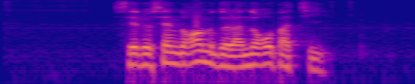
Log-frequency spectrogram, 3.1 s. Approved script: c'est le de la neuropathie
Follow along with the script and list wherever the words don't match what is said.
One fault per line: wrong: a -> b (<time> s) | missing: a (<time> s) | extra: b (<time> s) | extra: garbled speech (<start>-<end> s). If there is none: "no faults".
extra: syndrome (1.1 s)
